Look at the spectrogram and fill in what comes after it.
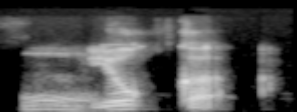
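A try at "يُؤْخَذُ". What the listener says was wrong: Yuko. Kalau yuka. Oh pantulannya O, bukan E.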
